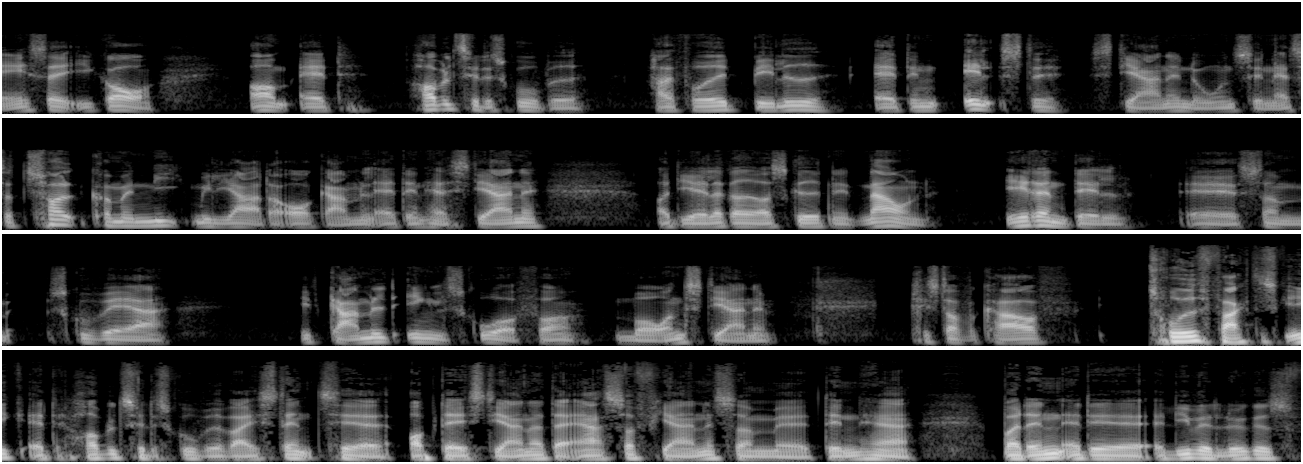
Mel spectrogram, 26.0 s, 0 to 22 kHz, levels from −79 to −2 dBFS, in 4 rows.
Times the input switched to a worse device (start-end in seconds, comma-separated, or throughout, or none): 0.00-18.74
